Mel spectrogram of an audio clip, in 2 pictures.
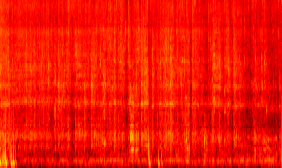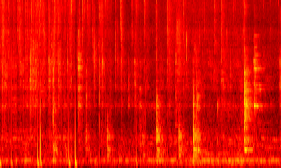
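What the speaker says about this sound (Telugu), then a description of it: "ఎండుమిరపకాయలు, కరివేపాకు తాలింపు వేసాను." Dried red chillies and curry leaves sizzle in hot oil with black gram, mustard seeds and cumin for a tempering, a steady close hiss dotted with sharp pops and crackles.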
